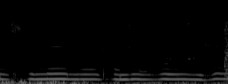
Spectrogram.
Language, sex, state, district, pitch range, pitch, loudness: Hindi, female, Uttar Pradesh, Budaun, 225-240 Hz, 235 Hz, -50 LUFS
